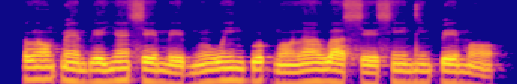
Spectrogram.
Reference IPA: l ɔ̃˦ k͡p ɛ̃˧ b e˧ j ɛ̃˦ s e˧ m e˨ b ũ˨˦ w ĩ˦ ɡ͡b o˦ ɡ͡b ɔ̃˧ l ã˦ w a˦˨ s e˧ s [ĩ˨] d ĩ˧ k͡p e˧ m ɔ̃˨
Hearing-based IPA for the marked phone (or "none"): ĩ˦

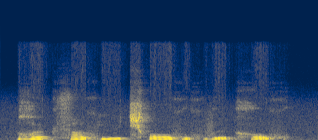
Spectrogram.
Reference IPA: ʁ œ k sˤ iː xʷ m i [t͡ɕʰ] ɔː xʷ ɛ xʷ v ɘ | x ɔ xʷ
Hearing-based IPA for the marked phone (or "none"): t͡ɕʰ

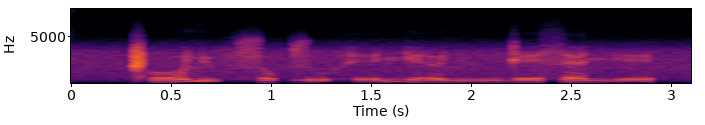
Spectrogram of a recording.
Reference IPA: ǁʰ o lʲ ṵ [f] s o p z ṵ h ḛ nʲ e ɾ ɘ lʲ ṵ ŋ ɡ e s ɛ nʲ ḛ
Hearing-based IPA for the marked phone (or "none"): f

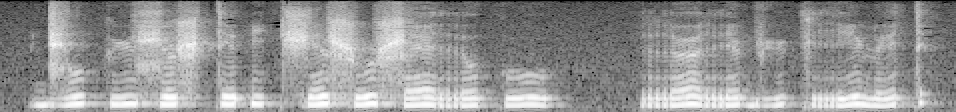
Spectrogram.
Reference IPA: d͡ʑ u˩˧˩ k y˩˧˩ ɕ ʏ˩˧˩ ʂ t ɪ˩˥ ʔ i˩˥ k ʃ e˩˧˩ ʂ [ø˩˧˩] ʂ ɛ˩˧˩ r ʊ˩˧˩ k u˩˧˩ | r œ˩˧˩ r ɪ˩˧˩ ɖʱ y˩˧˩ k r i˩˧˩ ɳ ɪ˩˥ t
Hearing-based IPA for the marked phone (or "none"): u˩˧˩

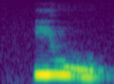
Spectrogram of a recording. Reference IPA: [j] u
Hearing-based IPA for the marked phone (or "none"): j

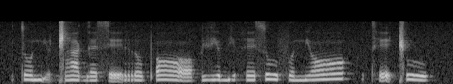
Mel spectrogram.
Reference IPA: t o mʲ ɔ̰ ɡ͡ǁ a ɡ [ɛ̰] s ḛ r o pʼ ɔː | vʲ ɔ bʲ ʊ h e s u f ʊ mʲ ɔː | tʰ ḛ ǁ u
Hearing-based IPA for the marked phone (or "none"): ɛ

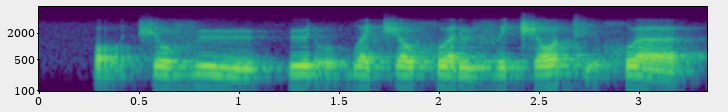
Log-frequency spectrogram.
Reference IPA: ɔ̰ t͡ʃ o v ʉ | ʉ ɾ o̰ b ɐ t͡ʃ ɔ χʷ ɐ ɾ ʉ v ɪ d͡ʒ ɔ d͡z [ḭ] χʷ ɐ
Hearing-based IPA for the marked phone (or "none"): ḭ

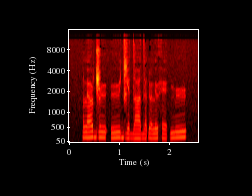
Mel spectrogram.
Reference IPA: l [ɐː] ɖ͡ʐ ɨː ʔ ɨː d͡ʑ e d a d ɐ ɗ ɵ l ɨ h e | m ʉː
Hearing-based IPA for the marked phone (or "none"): ɐː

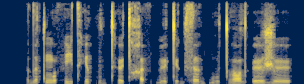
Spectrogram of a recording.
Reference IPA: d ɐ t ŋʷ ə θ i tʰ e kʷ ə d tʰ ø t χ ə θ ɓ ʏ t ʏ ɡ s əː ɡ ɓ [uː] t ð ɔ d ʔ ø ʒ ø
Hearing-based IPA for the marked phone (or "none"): uː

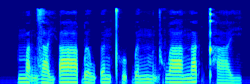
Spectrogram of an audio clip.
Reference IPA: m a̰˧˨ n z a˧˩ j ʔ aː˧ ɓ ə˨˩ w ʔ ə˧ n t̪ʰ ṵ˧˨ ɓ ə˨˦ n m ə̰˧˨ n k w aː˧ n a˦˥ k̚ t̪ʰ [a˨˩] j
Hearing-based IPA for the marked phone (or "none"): a˨˩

